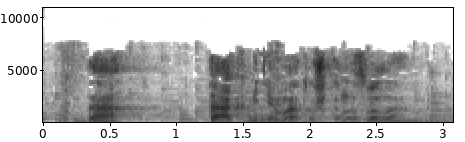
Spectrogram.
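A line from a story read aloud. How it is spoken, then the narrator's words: Calm reply. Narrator (Russian): Ондар спокойно ему отвечает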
